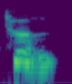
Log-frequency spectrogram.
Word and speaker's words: Tam: Mai and Tam, I think you pronounce it Tam. Tam is Tam.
